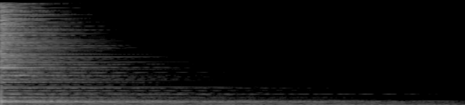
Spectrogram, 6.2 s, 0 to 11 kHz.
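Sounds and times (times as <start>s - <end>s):
cymbal played with a brush: 0.0s - 3.0s.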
